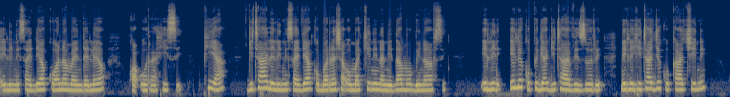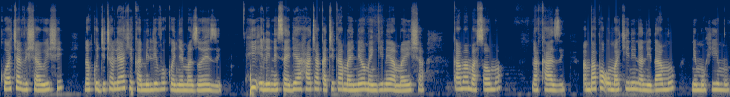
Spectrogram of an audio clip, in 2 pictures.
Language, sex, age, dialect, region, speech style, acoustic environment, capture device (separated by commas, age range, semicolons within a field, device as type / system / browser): Swahili, female, 18-24, Kenya - Nairobi Sheng-influenced, Kenya, anxious; relaxed; focused, nature, mobile / Linux / Chrome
